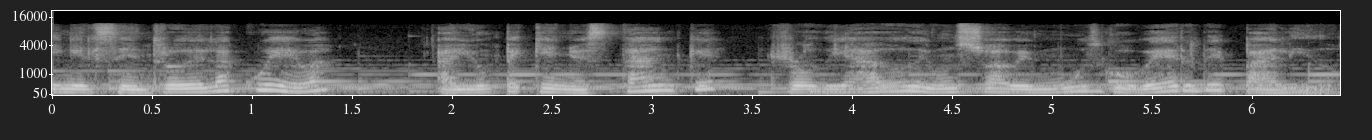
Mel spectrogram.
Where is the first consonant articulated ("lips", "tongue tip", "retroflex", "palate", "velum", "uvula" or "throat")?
velum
